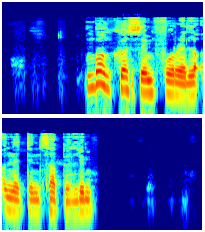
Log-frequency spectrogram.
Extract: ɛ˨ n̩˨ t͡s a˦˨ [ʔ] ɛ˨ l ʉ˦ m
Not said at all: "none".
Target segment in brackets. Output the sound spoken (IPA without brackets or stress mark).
p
